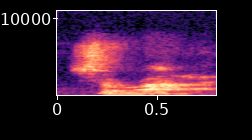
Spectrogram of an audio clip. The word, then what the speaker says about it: Sarai: Sarai. So remember, That's how you pronounce it.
